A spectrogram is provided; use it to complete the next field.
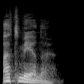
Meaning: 1. cancellation (act of cancelling) 2. abolishment
- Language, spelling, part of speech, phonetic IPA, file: Russian, отмена, noun, [ɐtˈmʲenə], Ru-отмена.ogg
